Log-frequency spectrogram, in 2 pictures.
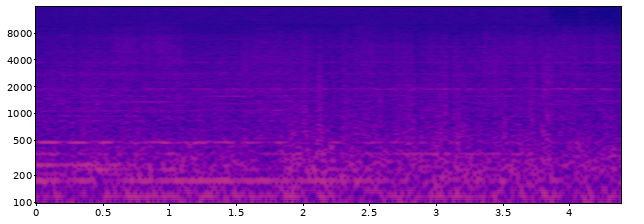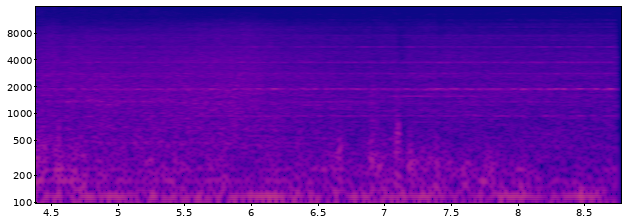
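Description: BMW R1200RT's boxer-twin engine running at a steady cruise, with wind and road noise on a bike-mounted camera.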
